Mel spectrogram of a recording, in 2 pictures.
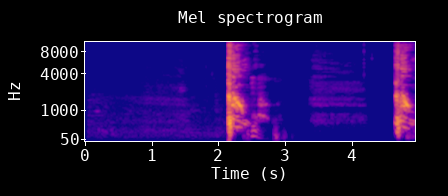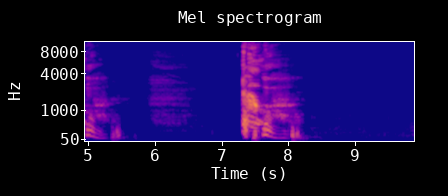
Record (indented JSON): {
  "three_cough_length": "9.9 s",
  "three_cough_amplitude": 32768,
  "three_cough_signal_mean_std_ratio": 0.22,
  "survey_phase": "beta (2021-08-13 to 2022-03-07)",
  "age": "18-44",
  "gender": "Male",
  "wearing_mask": "No",
  "symptom_cough_any": true,
  "symptom_abdominal_pain": true,
  "symptom_fatigue": true,
  "symptom_headache": true,
  "symptom_change_to_sense_of_smell_or_taste": true,
  "symptom_loss_of_taste": true,
  "smoker_status": "Never smoked",
  "respiratory_condition_asthma": false,
  "respiratory_condition_other": false,
  "recruitment_source": "Test and Trace",
  "submission_delay": "1 day",
  "covid_test_result": "Positive",
  "covid_test_method": "RT-qPCR",
  "covid_ct_value": 35.4,
  "covid_ct_gene": "ORF1ab gene"
}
